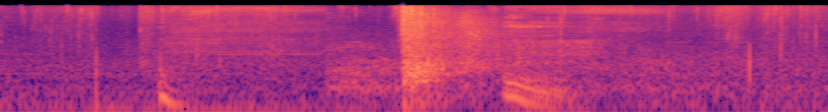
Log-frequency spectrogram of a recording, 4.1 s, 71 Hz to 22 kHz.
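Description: A single rifle shot about two seconds in, fired with a potato jammed on the muzzle as a makeshift suppressor. The potato barely muffles the report, which a sound meter puts at about 78 dB.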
